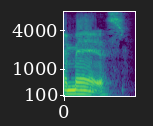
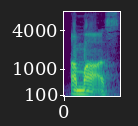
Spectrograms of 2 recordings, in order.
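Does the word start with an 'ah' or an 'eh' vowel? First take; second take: eh; ah. First: The word begins with an 'eh' vowel. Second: The word begins with an 'ah' vowel. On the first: The speaker calls it right. "इसको बोलता है एम एस" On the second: The speaker calls it wrong. "अमास ये नहीं होना चाहिए"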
